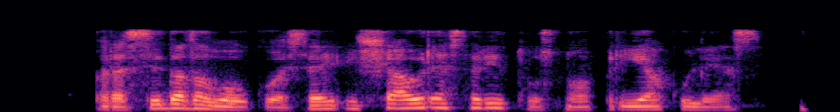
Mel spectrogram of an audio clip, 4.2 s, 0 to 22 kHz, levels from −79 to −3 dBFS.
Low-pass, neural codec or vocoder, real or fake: 7.2 kHz; none; real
